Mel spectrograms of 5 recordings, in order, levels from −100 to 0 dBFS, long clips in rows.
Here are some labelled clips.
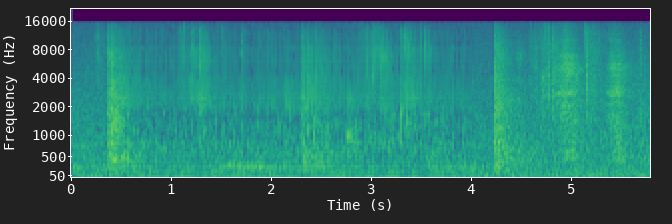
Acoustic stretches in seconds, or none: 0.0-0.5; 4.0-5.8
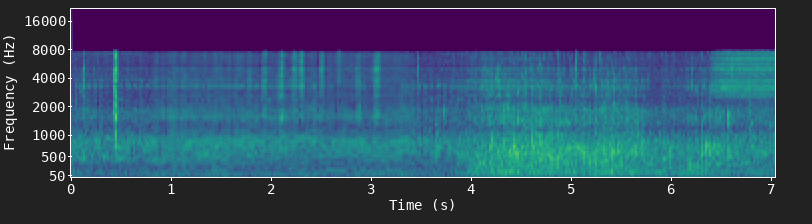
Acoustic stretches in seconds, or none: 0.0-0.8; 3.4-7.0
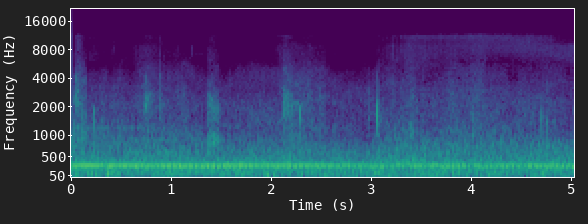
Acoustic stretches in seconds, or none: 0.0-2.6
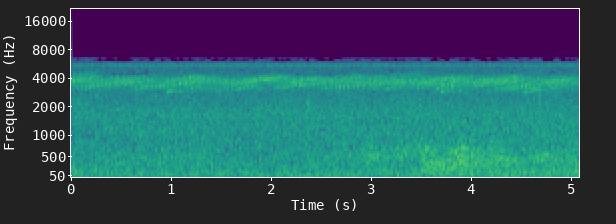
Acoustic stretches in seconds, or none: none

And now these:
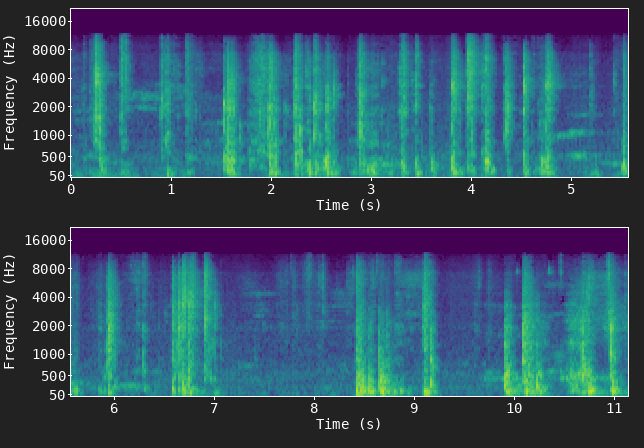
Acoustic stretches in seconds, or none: 0.0-11.1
